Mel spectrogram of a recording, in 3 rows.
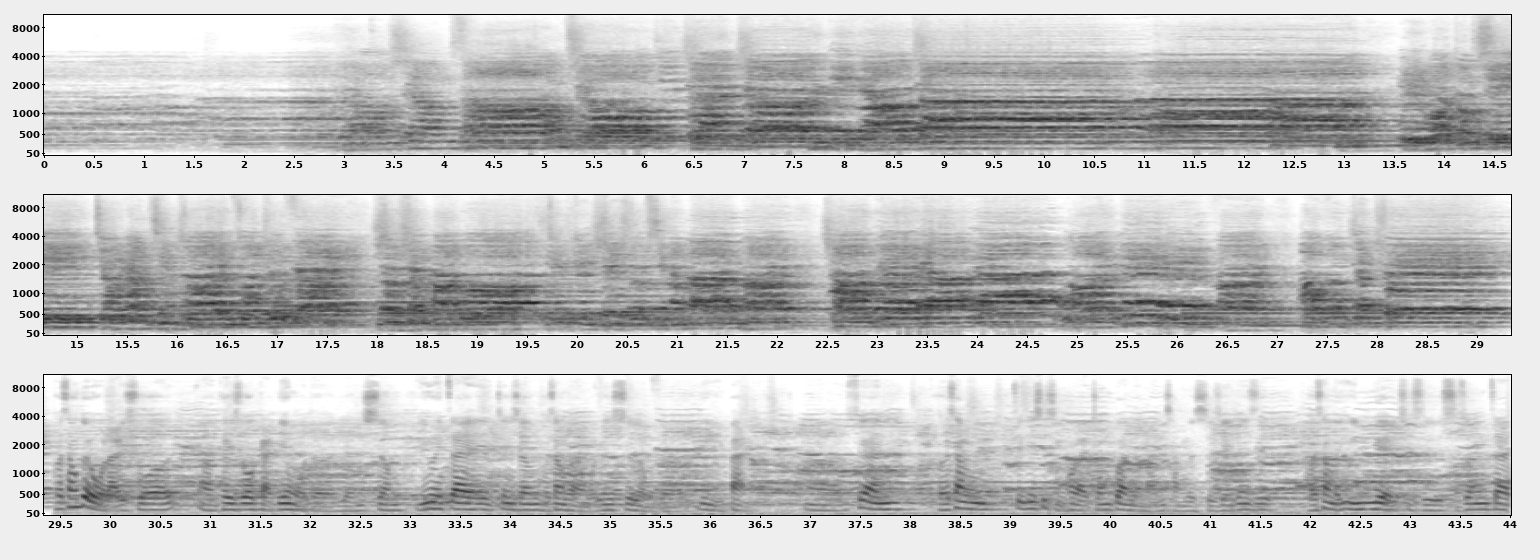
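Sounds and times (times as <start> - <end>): mixed choir singing: 0.0 - 44.0.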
